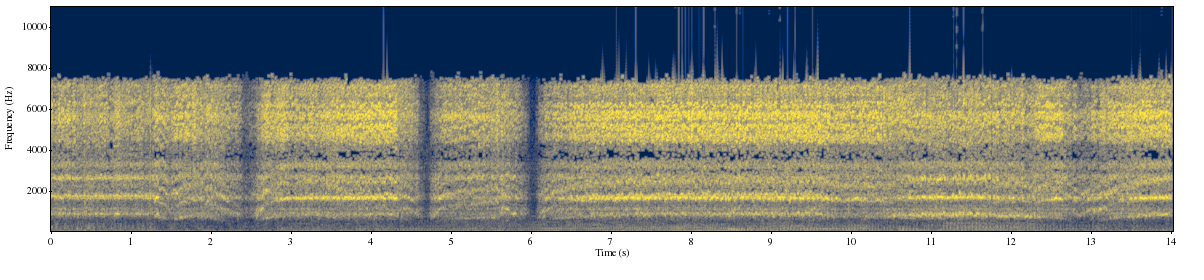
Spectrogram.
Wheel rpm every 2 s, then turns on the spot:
190, 140, 120, 160, 200, 200, 190.
none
